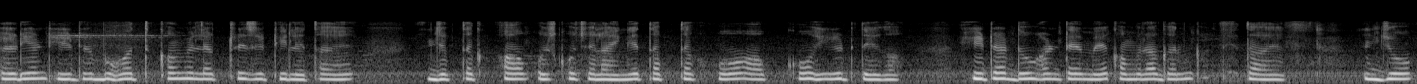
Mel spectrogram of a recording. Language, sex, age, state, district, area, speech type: Urdu, female, 45-60, Uttar Pradesh, Gautam Buddha Nagar, rural, spontaneous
